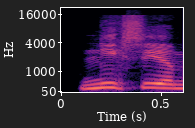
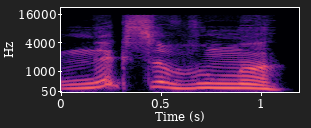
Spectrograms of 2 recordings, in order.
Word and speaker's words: NXIVM: and Who who pronounces when you look at this I feel like nium is not what's going to come to your noaggin this is like nix like to be fair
